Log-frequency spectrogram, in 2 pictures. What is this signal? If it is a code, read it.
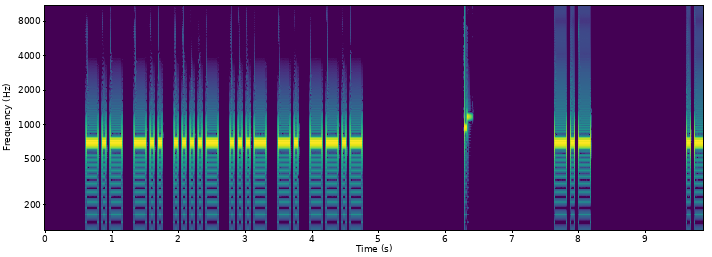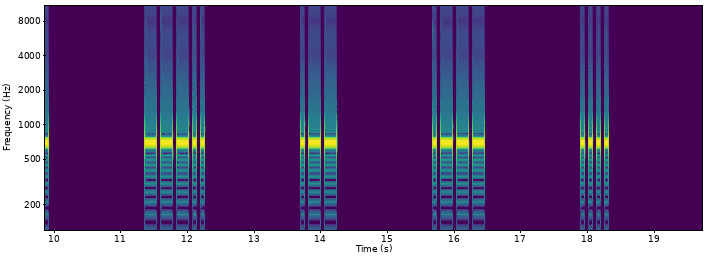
Morse code, heard as a keyed tone, about 20 wpm, spaced as for 9 wpm, 700 Hz. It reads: KD4VNQ KA8WJH
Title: USA Call Signs - 6 Characters - 8x Character Spacing - 20wpm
